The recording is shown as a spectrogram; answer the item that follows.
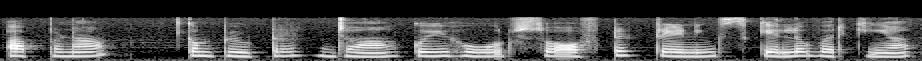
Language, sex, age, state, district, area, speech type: Punjabi, female, 18-30, Punjab, Faridkot, rural, spontaneous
